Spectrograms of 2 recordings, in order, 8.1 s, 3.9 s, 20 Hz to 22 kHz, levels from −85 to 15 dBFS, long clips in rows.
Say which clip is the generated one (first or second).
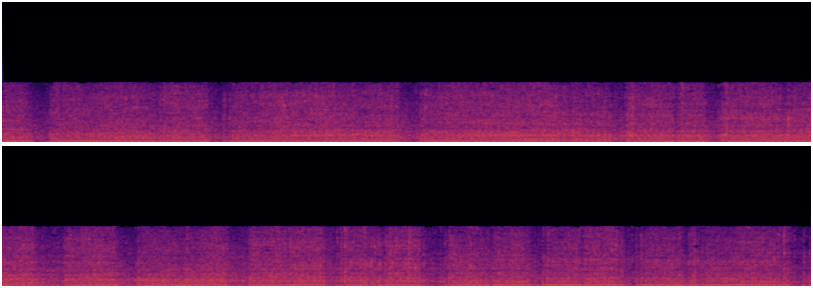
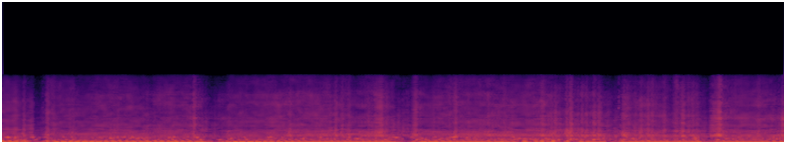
second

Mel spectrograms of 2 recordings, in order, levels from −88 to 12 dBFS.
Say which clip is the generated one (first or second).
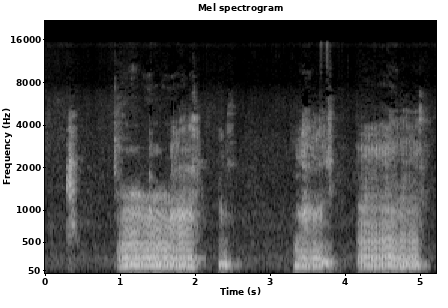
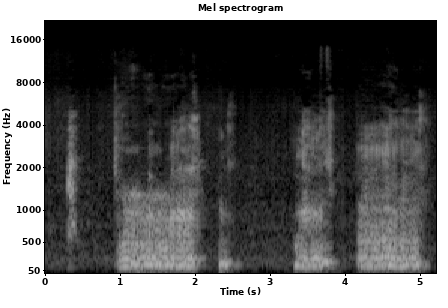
second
